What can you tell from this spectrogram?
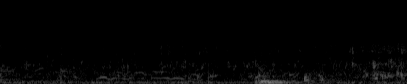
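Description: Faint splashing and churning of water as pangas catfish thrash together in a seine net, with one dull thump about two-thirds of the way in.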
